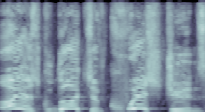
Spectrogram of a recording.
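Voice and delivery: mocking, very high, slow, stupid voice. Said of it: "you're just making a dumb voice".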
